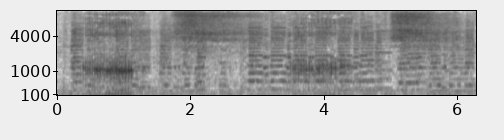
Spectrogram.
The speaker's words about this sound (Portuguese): A ovelhinha ressonava baixinho encostada às orelhas do lobo.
